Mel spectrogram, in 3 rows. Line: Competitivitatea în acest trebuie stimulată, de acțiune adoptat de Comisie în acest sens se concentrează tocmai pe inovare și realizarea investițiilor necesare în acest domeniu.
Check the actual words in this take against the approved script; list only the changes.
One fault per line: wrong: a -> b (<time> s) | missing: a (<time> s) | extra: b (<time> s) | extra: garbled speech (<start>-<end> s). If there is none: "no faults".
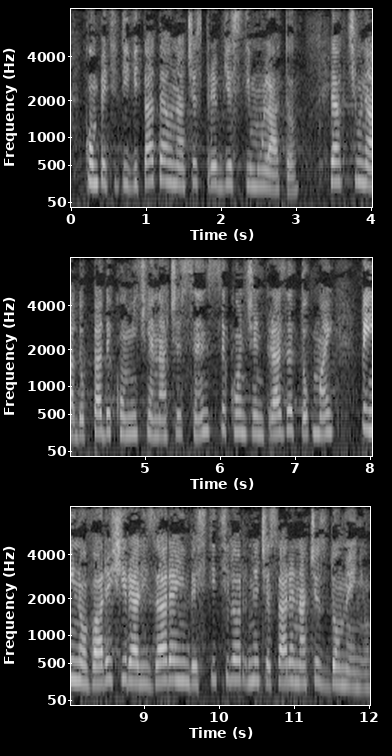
no faults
